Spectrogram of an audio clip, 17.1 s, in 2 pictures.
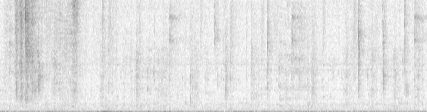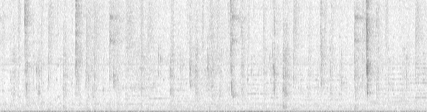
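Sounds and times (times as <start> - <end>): steady low hum: 0.0 - 17.0
wet chewing mouth clicks: 6.4 - 10.9, 11.9 - 16.2.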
